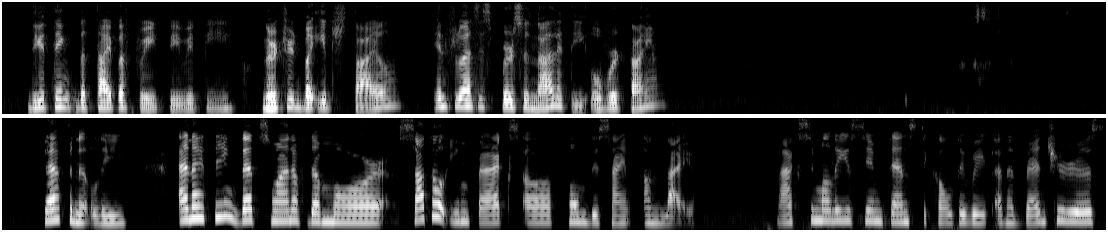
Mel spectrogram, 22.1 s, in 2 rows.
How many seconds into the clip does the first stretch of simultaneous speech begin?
none

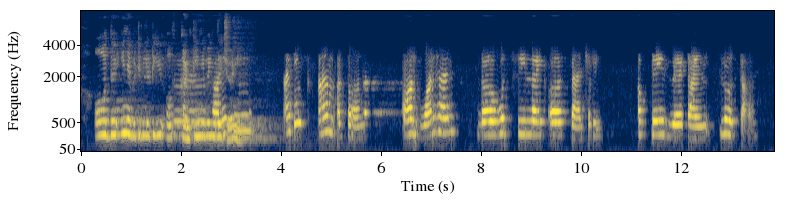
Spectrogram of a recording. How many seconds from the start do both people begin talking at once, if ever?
1.8 s

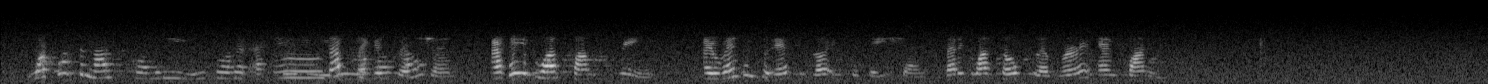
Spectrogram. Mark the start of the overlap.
2.7 s

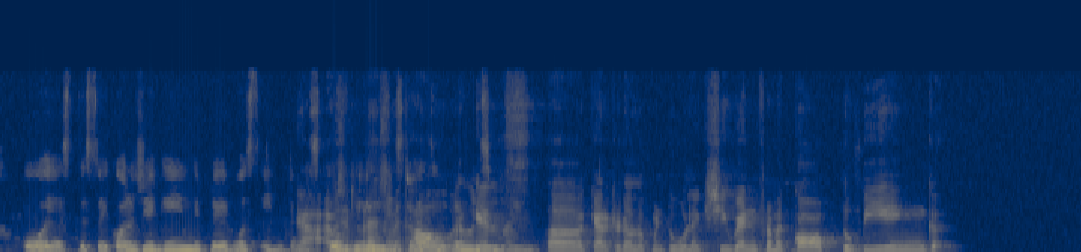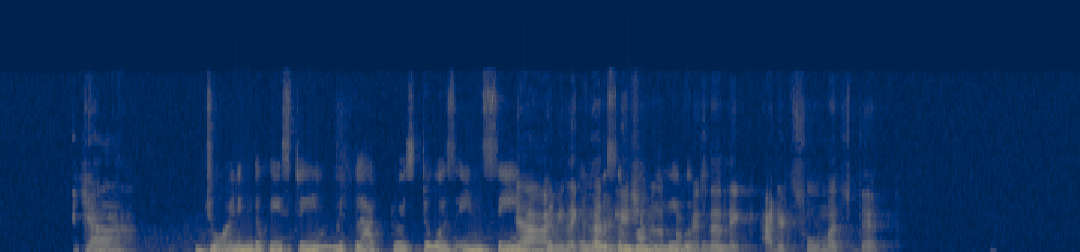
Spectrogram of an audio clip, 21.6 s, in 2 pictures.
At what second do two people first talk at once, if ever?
3.0 s

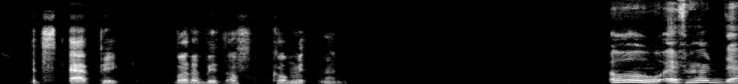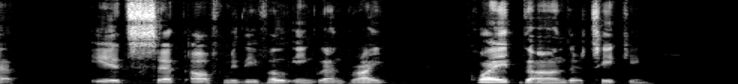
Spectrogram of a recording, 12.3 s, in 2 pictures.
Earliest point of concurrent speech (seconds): none

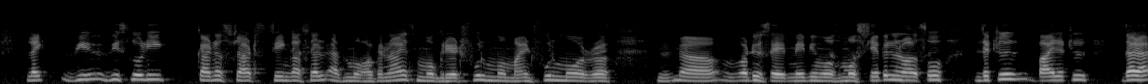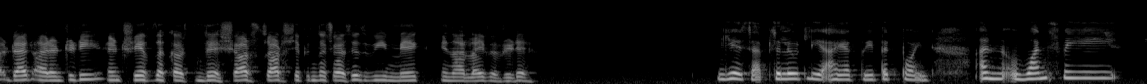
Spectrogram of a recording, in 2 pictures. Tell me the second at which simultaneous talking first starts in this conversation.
none

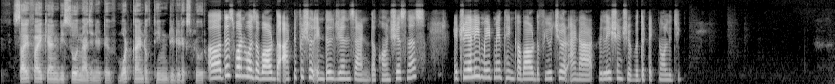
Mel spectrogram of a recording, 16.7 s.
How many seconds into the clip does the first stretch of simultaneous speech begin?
none

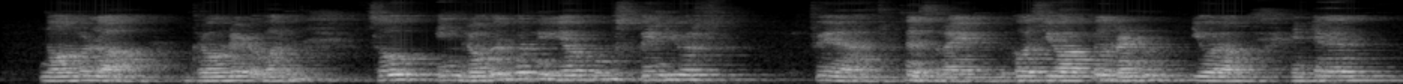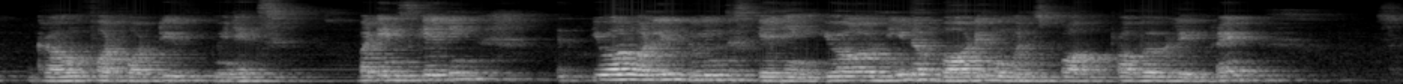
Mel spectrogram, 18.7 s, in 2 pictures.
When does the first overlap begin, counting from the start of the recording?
none

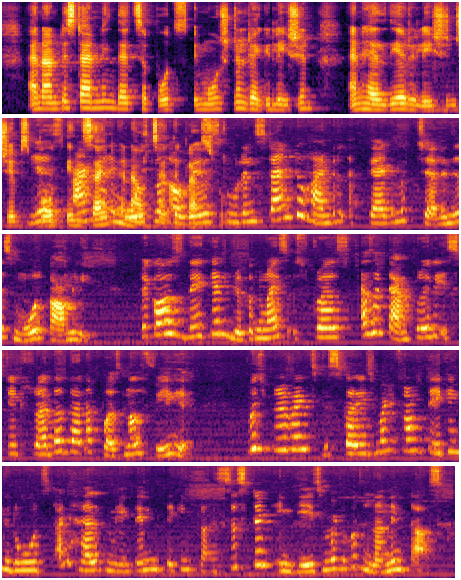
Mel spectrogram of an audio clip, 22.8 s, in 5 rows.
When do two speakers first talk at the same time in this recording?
4.8 s

